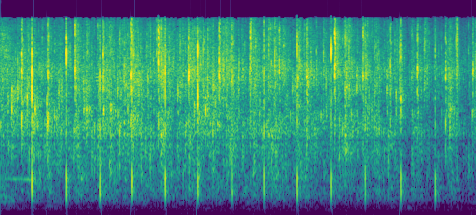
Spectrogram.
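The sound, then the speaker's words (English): People applauding their kids, with steady overlapping claps and a few sharper, rhythmic hand claps standing out, lasting a few seconds at moderate volume without talk. “And I think we should just give our kids a round of applause.”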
